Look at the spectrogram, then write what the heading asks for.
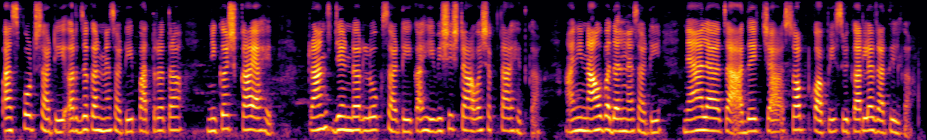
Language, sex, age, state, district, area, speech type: Marathi, female, 30-45, Maharashtra, Thane, urban, read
